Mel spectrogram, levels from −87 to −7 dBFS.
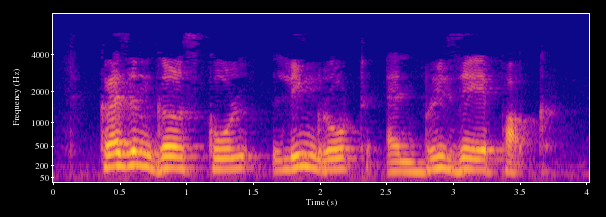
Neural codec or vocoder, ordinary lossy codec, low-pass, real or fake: none; MP3, 24 kbps; 7.2 kHz; real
